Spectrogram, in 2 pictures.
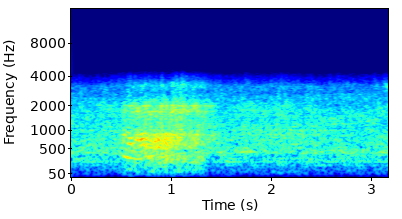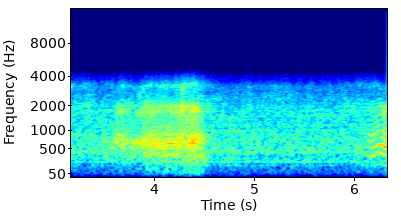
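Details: Man snoring: two coarse, rattling inhaled snores in six seconds over steady room hiss, about nineteen breaths a minute.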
